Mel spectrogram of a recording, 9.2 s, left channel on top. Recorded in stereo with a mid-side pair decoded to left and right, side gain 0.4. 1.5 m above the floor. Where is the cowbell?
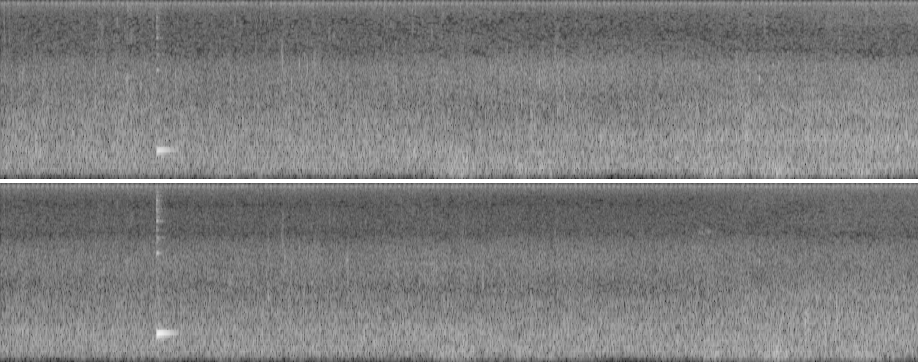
50° right.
